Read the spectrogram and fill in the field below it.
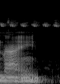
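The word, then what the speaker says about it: knight: শুরুতে যদি কোন ওয়ার্ডে কে থাকে এবং তারপরে যদি এন থাকে তবে কে এর উচ্চারণ হয় না কে এন আই এফ E knife K এন আই জি এইচ টি নাইট এ এর পরে যদি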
